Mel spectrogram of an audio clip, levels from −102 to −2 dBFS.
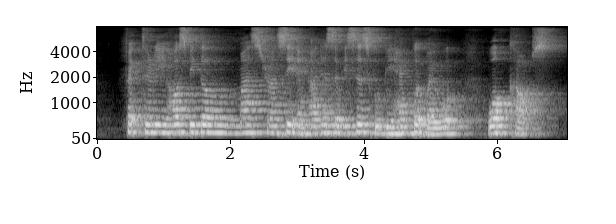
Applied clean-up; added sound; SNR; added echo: none; none; none; reverberation time 1.0 s.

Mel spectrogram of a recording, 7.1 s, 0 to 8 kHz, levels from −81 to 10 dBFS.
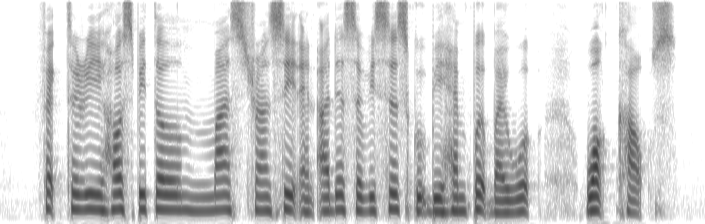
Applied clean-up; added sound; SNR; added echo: none; none; none; none.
